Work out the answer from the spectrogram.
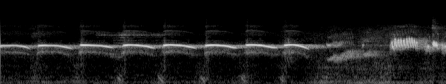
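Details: Chinese hwamei recorded close up, song not at full strength. A long steady whistle wavers gently for about three seconds over soft taps, then turns into a brief burst of rough, noisy notes.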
